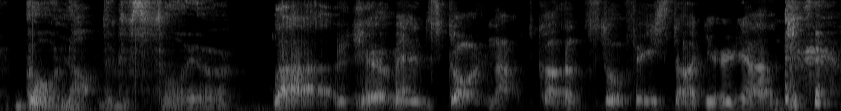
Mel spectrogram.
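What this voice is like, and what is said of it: Weird monster character voice. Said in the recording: “what accent was that? ... That was just a weird voice ... It is not giant accent.”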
